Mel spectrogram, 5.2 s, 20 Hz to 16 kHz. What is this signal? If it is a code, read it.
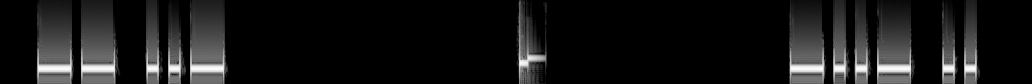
Morse code, heard as a keyed tone, about 22 wpm, 700 Hz. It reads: MU XI
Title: Top Two Letter Combinations in Words 22wpm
